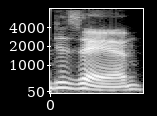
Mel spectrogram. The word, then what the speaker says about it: Dezan: fun to kind of catch up is danan Did I Say It Right Bingo perfect I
